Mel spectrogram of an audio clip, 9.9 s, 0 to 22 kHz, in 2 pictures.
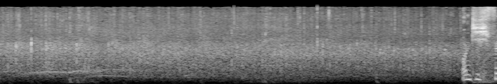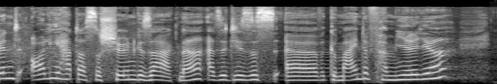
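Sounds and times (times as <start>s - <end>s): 
audience applause: 0.0s - 5.2s
speech: 4.6s - 9.9s.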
